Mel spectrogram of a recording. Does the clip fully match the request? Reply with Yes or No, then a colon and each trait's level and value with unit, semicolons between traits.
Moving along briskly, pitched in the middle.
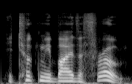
Yes: fast, 275 wpm; medium, 150 Hz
